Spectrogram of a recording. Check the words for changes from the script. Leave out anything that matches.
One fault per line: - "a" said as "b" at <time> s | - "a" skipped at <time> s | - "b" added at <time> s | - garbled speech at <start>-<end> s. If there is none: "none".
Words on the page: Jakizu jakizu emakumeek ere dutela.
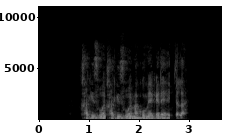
none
